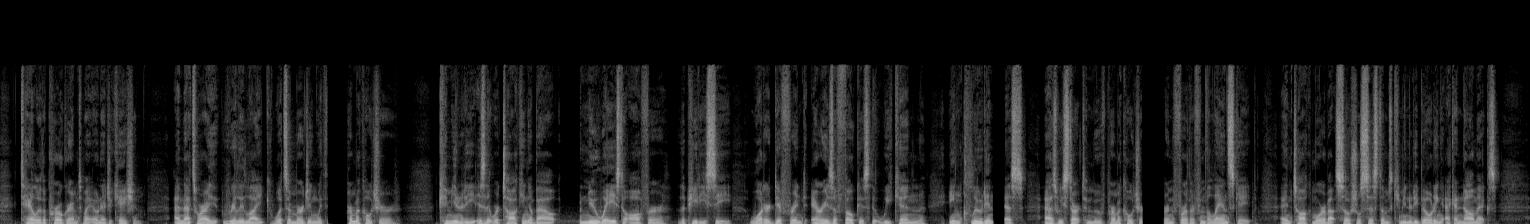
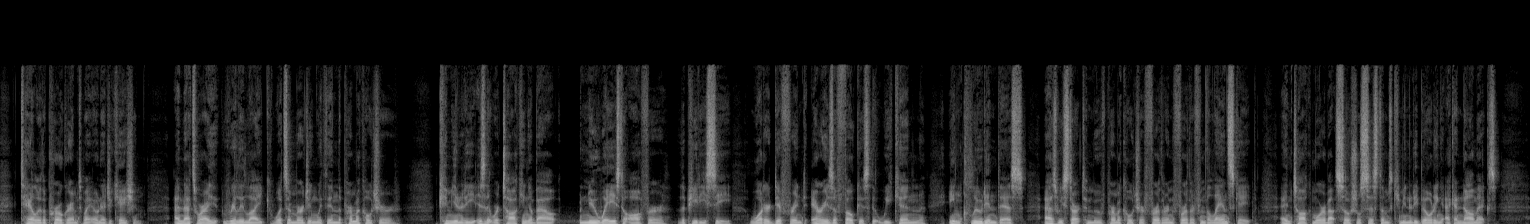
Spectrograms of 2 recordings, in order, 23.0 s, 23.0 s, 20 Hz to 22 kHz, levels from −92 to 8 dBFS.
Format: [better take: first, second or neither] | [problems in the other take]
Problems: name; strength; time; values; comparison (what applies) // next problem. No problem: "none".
second | audio cutting out; at 5 s, at 15 s and at 17 s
